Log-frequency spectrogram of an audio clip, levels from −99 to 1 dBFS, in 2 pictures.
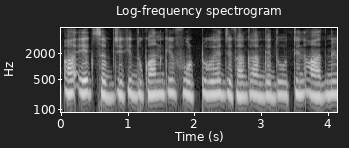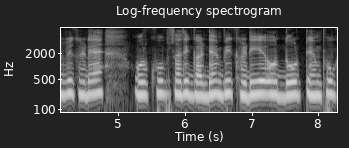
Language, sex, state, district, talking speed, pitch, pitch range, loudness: Marwari, female, Rajasthan, Nagaur, 200 wpm, 220 Hz, 215-230 Hz, -22 LUFS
